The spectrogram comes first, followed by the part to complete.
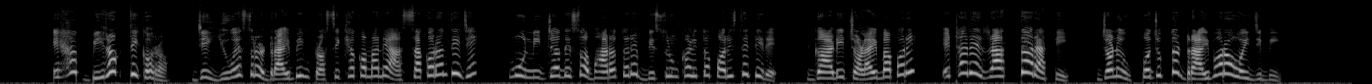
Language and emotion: Odia, angry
